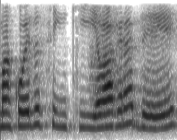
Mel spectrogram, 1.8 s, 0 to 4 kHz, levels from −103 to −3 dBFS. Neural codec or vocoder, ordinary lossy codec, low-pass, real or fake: vocoder, 22.05 kHz, 80 mel bands, HiFi-GAN; AAC, 16 kbps; 3.6 kHz; fake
